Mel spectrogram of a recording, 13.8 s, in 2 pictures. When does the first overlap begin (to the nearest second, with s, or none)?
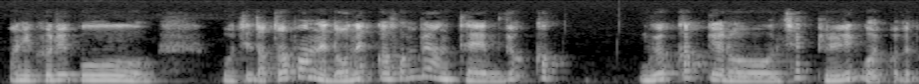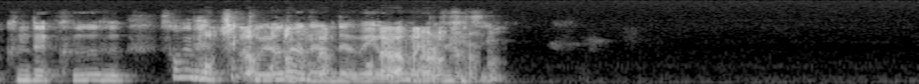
8 s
